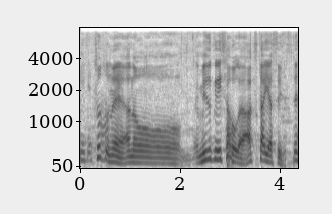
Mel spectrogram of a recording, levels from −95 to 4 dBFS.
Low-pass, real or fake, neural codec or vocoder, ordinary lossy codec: 7.2 kHz; fake; codec, 44.1 kHz, 7.8 kbps, Pupu-Codec; none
